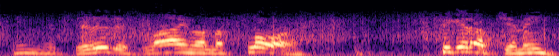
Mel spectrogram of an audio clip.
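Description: Noisy tinny radio, mild reporter, high voice, inquisitive, lilting. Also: male voice, lively intonation, fast. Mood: alert. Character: mild-mannered, polite male newspaper reporter. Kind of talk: 1940s radio acting.

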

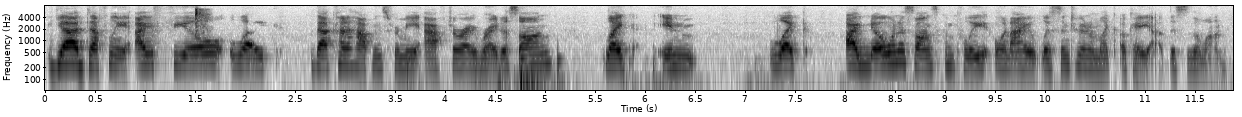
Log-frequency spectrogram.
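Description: A young woman speaks in a relaxed, everyday conversational voice, talking freely about her own music. She fills her sentences with "like" and "kinda" and lifts her voice when she replays her reactions. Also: moderate pace, a little hiss or hum. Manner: chatty, fillers, acts out her own reactions with rising pitch. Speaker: singer-songwriter guest. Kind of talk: casual interview chat.

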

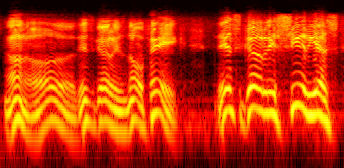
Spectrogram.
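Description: Sinister, slow-talking radio madman, wildly swooping. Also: mid-range voice, huge pitch swings, slightly rough, exaggerated voice. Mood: taunting, menacing. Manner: menacing, theatrical, taunting. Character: gloating, sinister madman experimenting with murder. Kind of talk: 1940s radio suspense acting. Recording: dull, band-limited 1940s radio recording.

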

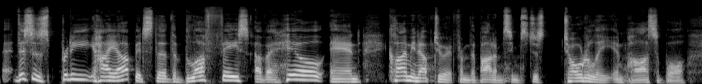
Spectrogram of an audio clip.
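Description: Man with lively pitch recapping a book. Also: no echo, studio quality. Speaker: podcast host. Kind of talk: conversational literary recap and commentary.

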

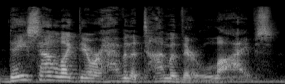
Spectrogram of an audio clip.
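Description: A man with a bright, forceful tone walks through wrestling matches step by step. He talks in a casual, chatty way, listing each move in short bursts. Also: mid-range voice, sing-song, a little hiss or hum. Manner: rapid play-by-play recounting. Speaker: wrestling recap co-host. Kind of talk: casual recap chat.

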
